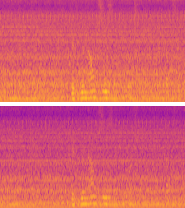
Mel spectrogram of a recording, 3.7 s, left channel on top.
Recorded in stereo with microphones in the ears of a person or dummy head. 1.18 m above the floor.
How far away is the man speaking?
About 0.5 m.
